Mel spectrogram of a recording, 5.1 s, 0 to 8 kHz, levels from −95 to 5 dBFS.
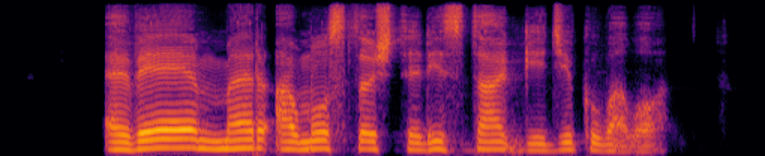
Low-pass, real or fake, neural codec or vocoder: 7.2 kHz; fake; codec, 16 kHz, 0.5 kbps, X-Codec, HuBERT features, trained on LibriSpeech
